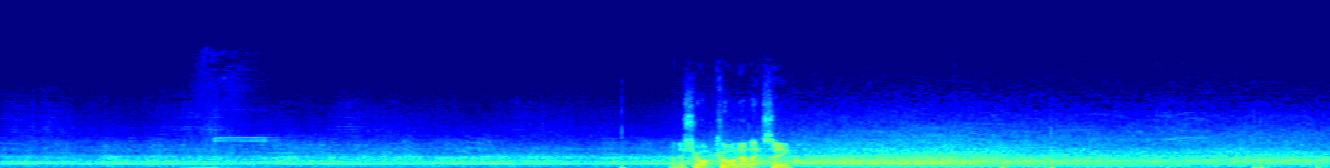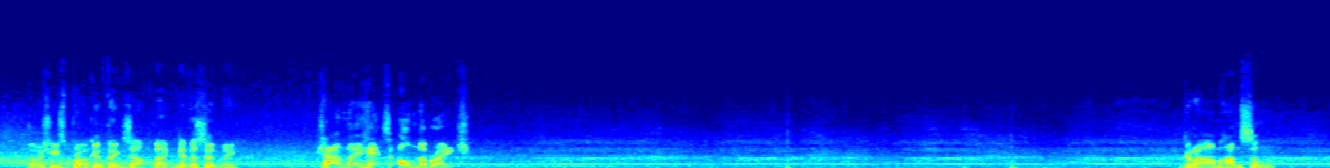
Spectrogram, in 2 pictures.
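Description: A large crowd murmurs and cheers steadily in a big stadium.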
